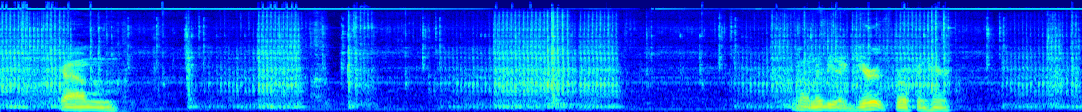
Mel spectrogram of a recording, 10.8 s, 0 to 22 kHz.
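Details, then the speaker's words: Akai GX-747 reel-to-reel tape deck (two-speed, six glass heads, auto reverse) making noise as soon as powered up: repeated harsh whirring-grinding bursts over low mains hum, like gears stripping; gear slipping on a loose actuator motor. "It sounds like gears are are stripping in here is what it sounds like."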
